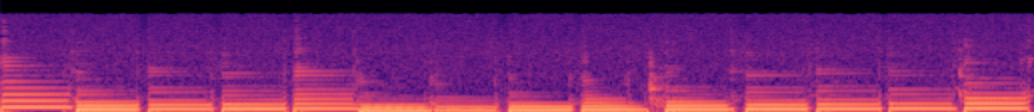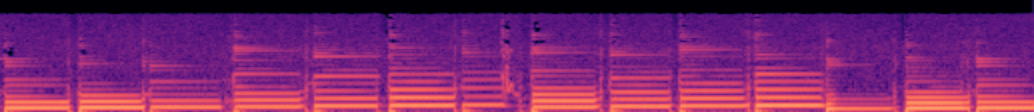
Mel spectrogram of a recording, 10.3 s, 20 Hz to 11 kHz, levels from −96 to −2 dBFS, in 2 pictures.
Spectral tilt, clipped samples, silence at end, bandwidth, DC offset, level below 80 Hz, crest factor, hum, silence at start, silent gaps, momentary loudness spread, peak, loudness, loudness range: -8.5 dB/octave; under 0.1%; 0 s; 7.4 kHz; under 0.1%; -36 dBFS; 12 dB; none; 0 s; none; 4 LU; -12 dBFS; -26 LUFS; 2 LU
